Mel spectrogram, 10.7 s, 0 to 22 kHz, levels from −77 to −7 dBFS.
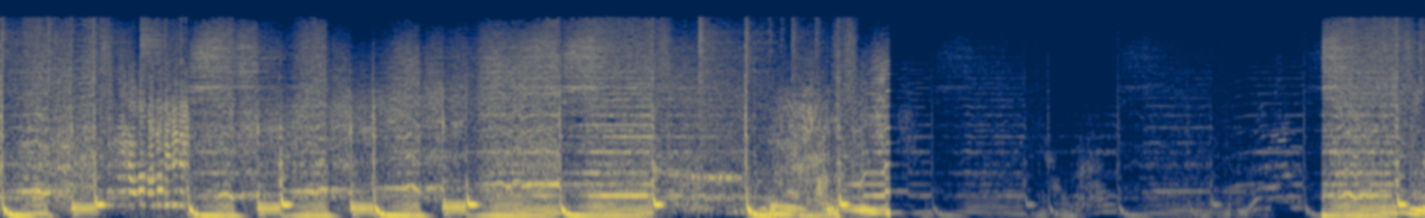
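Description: At 6.68 s the audio drops out abruptly, leaving a faint leak roughly 25 dB down until 9.91 s. It's an audio dropout to a faint residue, likely a signal loss upstream while the path stayed live.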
